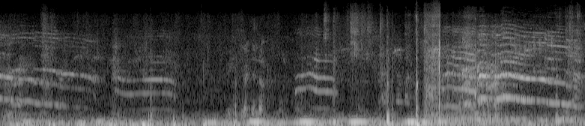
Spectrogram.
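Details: Sick ginger cat with a cough and cold, a string of descending meows, some long and some clipped, mixed with a person talking and a few sharp knocks in a small room.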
